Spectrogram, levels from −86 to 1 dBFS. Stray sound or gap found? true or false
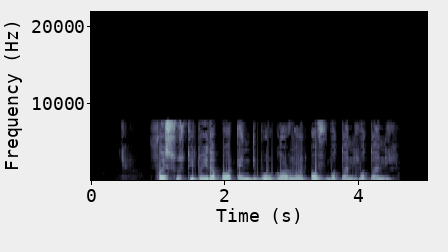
false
